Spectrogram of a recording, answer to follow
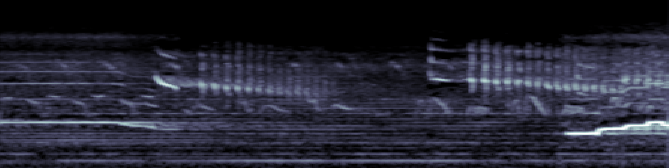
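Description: Flute-led instrumental music with birdsong laid over it. A held flute note slides down about a second in. Bird calls come twice, each a quick downward chirp into a rapid high trill, and the flute melody comes back near the end.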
